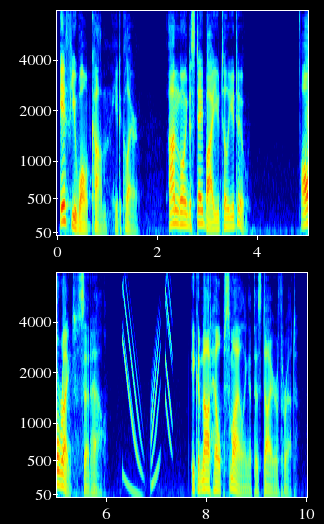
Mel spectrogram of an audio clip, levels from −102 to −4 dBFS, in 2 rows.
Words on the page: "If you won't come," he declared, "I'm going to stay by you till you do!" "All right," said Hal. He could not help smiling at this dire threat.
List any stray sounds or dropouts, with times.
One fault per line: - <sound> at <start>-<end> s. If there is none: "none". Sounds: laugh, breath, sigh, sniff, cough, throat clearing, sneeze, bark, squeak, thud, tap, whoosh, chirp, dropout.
- chirp at 6.3-7.3 s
